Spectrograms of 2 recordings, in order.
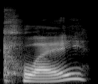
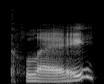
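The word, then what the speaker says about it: Klee: L E 15 across the Swissborn artist whose name sounds like an art medium. Clay. Clay.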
